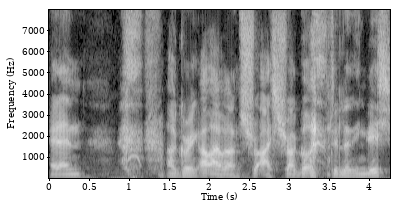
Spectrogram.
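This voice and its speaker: Amid noticeable background noise, a man with a fairly low pitch talks at a moderate pace. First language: Chinese (Mandarin and Cantonese). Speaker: podcast host. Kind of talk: casual chat. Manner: halting.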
